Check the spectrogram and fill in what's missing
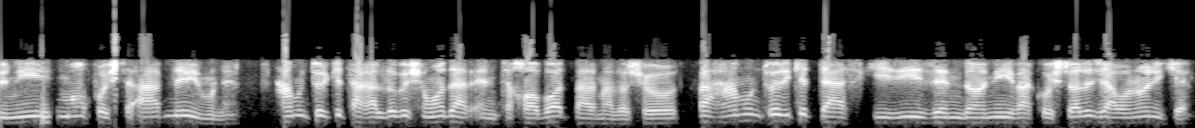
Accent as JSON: {"language": "Persian", "country": "Iran", "said": "من یک ایرانی هستم"}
